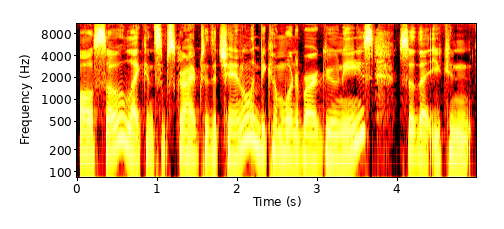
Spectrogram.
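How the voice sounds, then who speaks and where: A woman's voice: lowish voice, normal speed, darkish tone, no room sound, studio quality. A woman, chatting casually as co-host of a music reaction channel. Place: small room at home, indoors. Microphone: close boom-arm microphone.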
